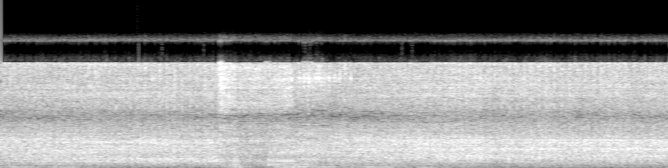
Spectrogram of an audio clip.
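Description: Engine holds a steady, even hum at raised throttle with no stumbling or dips, pulling cleanly and running smoothly.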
